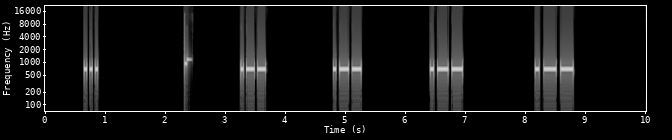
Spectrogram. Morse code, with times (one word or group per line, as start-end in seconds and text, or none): 0.7-0.9 S
3.3-8.8 WWWW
